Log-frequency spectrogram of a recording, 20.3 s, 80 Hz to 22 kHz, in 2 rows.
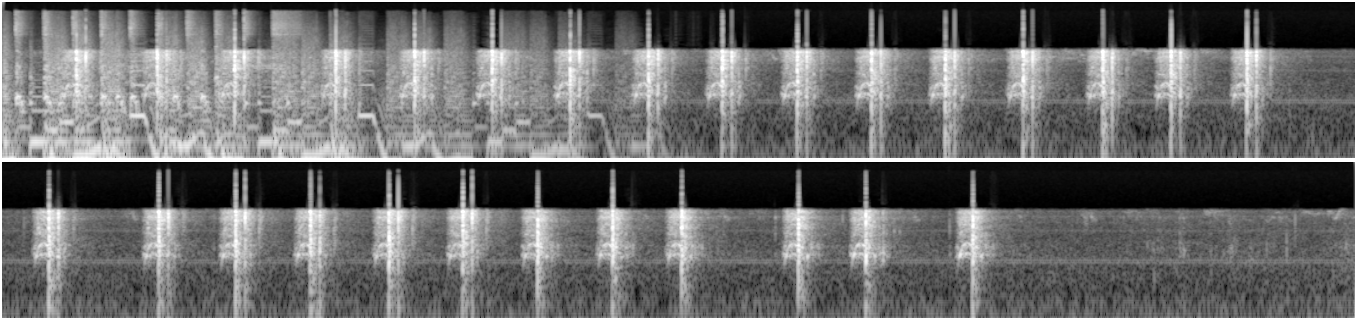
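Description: Airsoft MP40 replica firing semi-automatic, sharp single shots in steady succession at about two to three a second, with a brief pause midway. The shots stop a few seconds before the end. Background music fades out during the first few seconds.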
